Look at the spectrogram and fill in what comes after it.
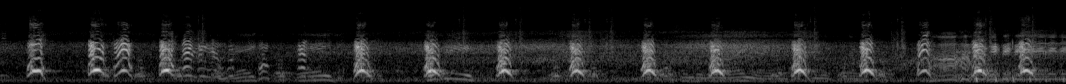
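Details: A 2-year-old German Pinscher barks sharply and steadily during protection training, about one loud bark every second or less.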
